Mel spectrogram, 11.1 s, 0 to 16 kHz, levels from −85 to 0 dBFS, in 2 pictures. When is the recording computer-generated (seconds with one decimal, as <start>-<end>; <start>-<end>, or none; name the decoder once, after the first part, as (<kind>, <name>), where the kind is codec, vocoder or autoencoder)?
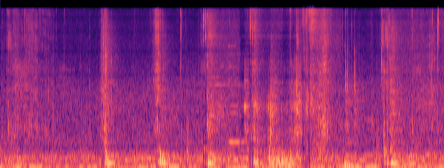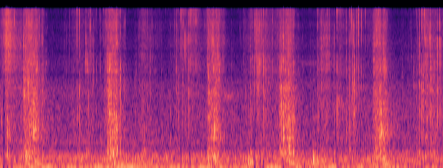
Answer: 3.0-3.7 (codec, SNAC)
